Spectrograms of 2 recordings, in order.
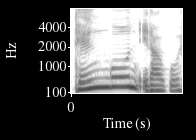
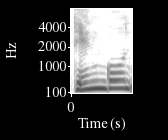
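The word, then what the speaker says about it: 伝言: 말 이렇게 되죠 그래서 정답은 4번의 덴곤이라고 해서 읽는 방법도 특이해요 말씀 언자가 곤으로 발음 나는 경우가 잘 없거든요 그런데 덴곤 이렇게 되고 전할 말 그래서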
